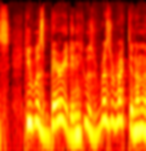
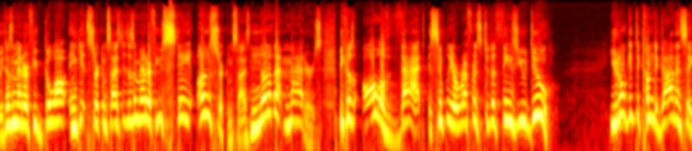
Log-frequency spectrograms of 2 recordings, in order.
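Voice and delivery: raised, pressing sermon delivery, higher and louder; impassioned preaching; 5 semitones higher, 4 dB louder than usual. Acted. Preacher pressing the congregation on boasting, impassioned preaching. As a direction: drive each point home like a revival preacher.

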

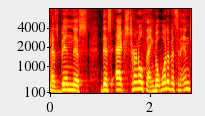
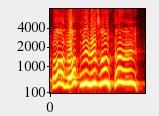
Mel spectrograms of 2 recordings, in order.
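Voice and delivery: high, loud hammed-up weepy voice; comic blubbering dad, last words drawn out; mock blubbering; 11 semitones higher, 11 dB louder, slower than usual. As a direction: pretend to bawl while insisting you're fine. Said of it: "makes you a blubbering idiot".

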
